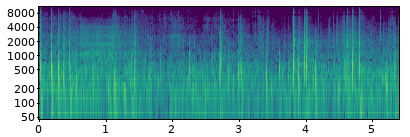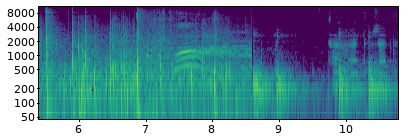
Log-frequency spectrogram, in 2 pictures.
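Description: New Year fireworks bursting in rapid, irregular crackling bangs, a dense barrage of sharp pops and booms that thins out near the end, with people talking underneath.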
